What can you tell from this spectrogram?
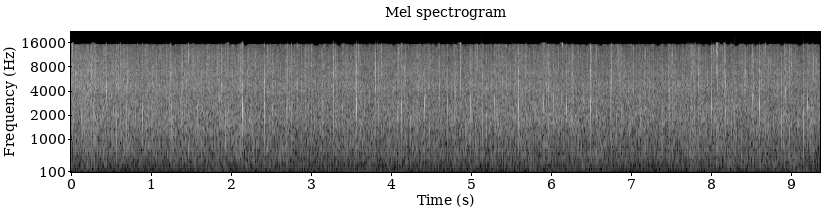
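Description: Audience applauding steadily: a dense, even sound of many hands clapping, with sharper single claps standing out.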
